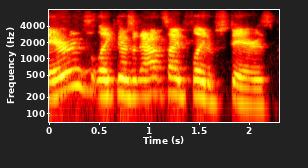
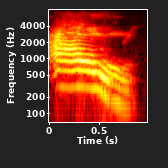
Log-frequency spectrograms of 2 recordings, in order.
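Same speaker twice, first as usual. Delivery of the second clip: higher, louder mock yelp; comic ow; 4 semitones higher, 5 dB louder than usual. Lena pokes the eye patch, yelping in mock pain. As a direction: yelp as if poking a sore eye. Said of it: "She pokes it and goes".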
